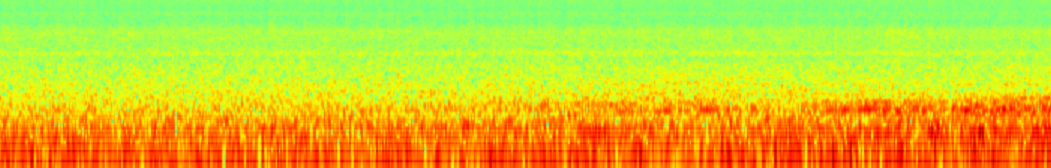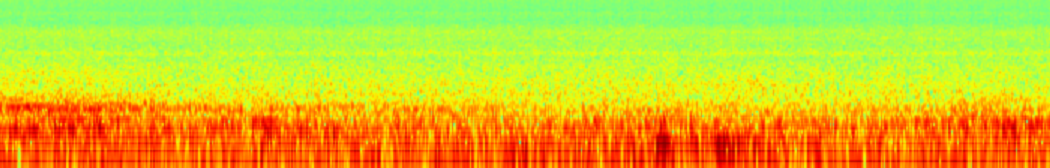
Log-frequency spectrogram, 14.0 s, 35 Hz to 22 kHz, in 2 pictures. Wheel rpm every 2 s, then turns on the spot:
0, 0, 0, 0, 0, 0, 0.
none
